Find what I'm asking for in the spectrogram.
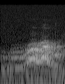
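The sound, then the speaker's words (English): A dog's drawn-out whine or howl, a single tonal cry lasting about a second that swells and fades, fairly faint and heard alone. “That's the dog right there.”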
